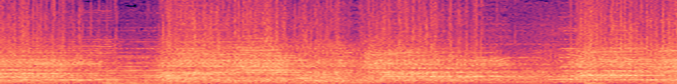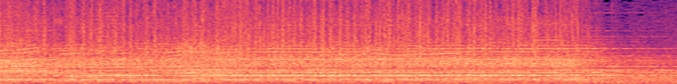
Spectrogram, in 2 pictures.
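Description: Church choir singing with accompaniment, the voices holding long notes and moving to a new chord about four seconds in.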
